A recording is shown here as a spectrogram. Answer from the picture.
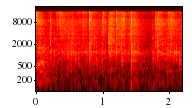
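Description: Rustling and crinkling of a bouquet's wrapping and ribbon bow being handled and tied tight, with a few faint ticks.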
